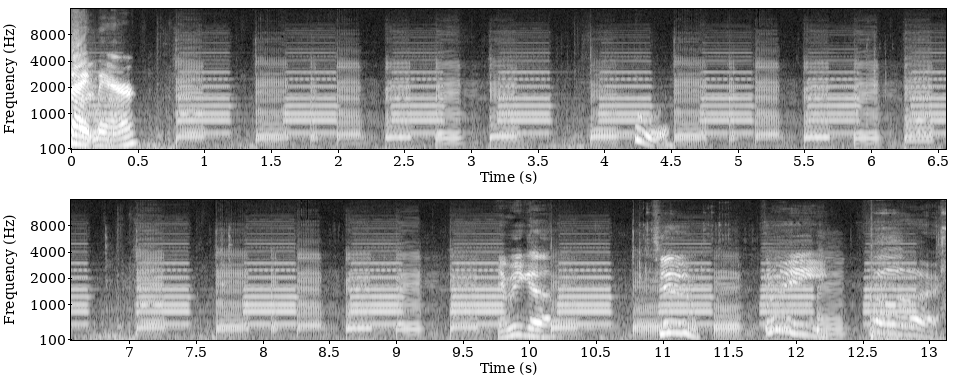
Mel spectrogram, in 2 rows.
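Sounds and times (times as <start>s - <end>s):
speech: 0.0s - 0.6s, 9.8s - 13.1s
car horn blaring in rhythmic bursts: 0.0s - 13.1s
piece of music: 10.9s - 13.1s.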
